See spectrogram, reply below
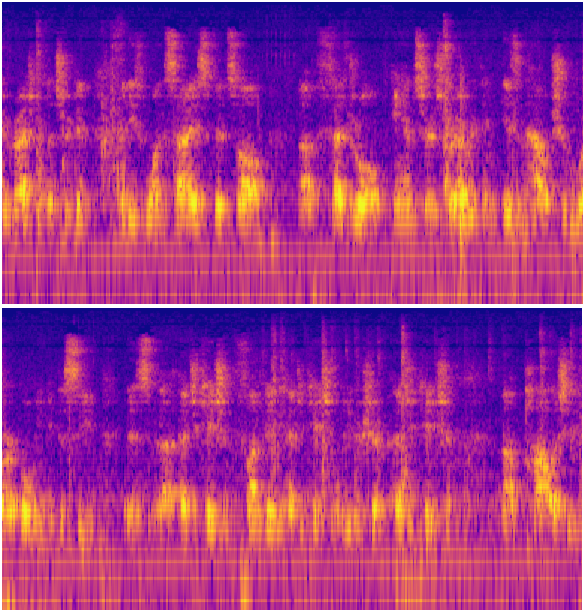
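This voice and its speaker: A man's voice: on the low side, little pitch movement, fast talker. A man answering interview questions as a political candidate, emphatic and repeating phrases as he lays out talking points. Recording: echoey room, distant mic, noisy background.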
